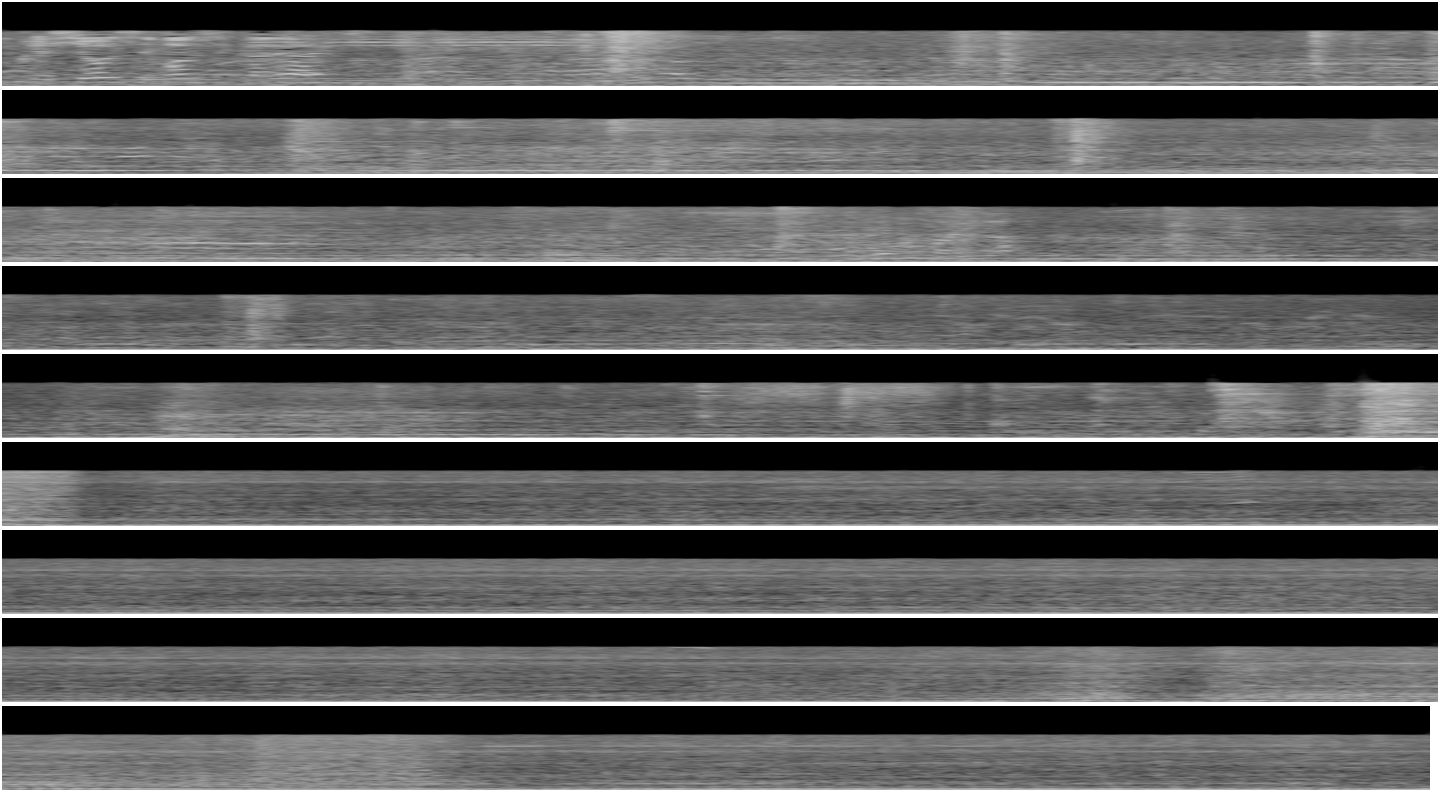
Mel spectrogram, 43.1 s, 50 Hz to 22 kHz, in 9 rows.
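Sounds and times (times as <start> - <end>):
race car engine idling: 0.0 - 43.0
engine revving: 19.2 - 22.2, 23.2 - 43.0.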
